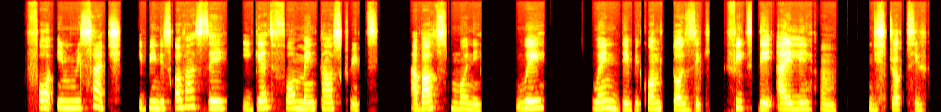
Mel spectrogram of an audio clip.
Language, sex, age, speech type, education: Nigerian Pidgin, female, 30-45, spontaneous, tertiary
